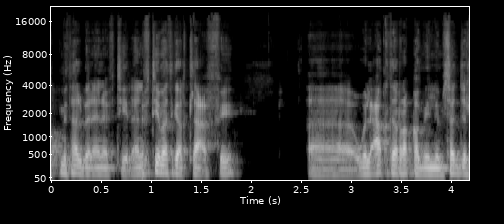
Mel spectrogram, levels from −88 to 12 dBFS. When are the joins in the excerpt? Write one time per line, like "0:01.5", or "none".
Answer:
0:00.9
